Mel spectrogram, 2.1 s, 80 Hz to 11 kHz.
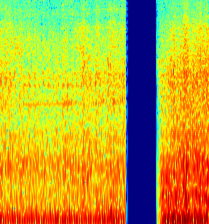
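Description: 2019 Indian Chieftain Dark Horse's Thunder Stroke 111 V-twin running steadily at highway cruising speed, a low drone under wind and road noise. The sound drops out completely for about a quarter second just past the middle, then picks up again.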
